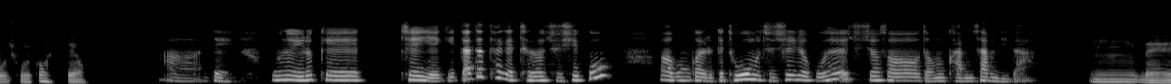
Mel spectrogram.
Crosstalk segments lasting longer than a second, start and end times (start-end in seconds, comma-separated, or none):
none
